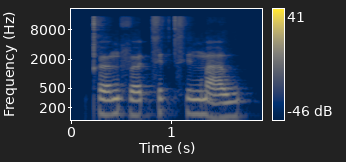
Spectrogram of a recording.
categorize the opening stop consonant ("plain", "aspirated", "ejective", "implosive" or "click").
aspirated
